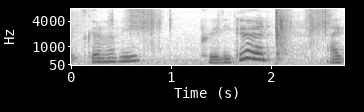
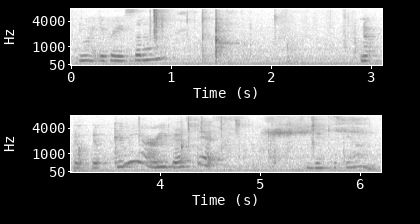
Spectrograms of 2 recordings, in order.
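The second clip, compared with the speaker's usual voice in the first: soft voice; 4 semitones higher, 13 dB quieter than usual. Real, not acted. Soft talk to baby.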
